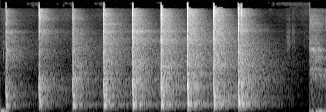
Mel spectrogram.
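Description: Hammering in a beach-chair (Strandkorb) workshop in Schleswig-Holstein, Germany, on the Baltic coast, where beach chairs are readied for the new season: about nine sharp, loud blows land in a steady rhythm, each ringing briefly before the next. A short pause follows, then one more strike. No voices.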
